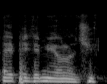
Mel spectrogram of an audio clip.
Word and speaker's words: Epidemiology: All right, have you published in the American Journal of Epidemiology? I'm not certain how to say the word, but... Epidemiology.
